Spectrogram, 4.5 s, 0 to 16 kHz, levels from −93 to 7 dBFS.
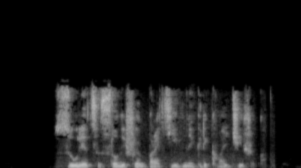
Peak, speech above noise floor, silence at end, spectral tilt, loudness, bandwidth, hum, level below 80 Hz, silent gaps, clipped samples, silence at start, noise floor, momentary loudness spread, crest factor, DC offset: -8 dBFS; over 64 dB; 0.6 s; -2.5 dB/octave; -24 LUFS; 8.4 kHz; none; -64 dBFS; none; under 0.1%; 0.85 s; under -90 dBFS; 13 LU; 20 dB; under 0.1%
